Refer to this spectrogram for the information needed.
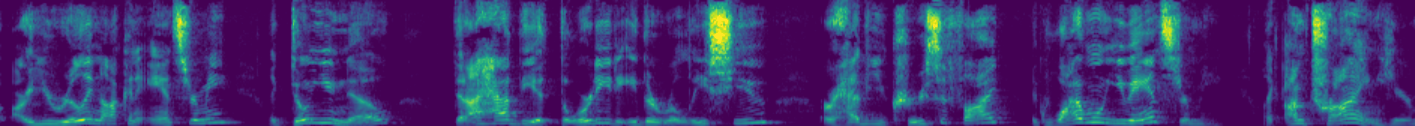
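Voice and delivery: exasperated Pilate. Retold or imitated. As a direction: press him, annoyed he won't answer. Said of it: "Pilate is kind of exasperated".

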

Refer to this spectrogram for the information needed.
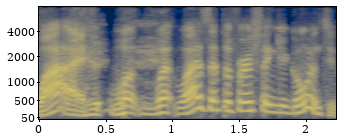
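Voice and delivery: high, disbelieving questions; incredulous. Retold or imitated. Incredulous imitation of friend questioning.

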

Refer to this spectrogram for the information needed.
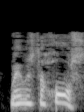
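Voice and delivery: high-pitched puzzled question; bewildered dwarf. A narrator's reading. Dwarf looking round for a horse, bewildered. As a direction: ask it high and baffled.

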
